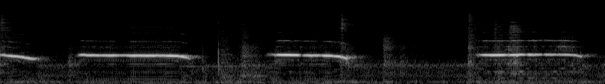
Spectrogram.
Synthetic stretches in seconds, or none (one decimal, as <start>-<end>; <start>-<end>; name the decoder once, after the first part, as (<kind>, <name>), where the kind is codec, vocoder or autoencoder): 0.0-1.8 (autoencoder, DAC-VAE); 2.4-6.1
